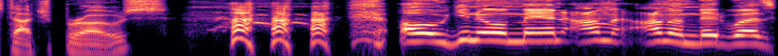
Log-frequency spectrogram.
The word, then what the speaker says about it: Dutch Bros: They don't like when you say Dutch brothers, it's Dutch bros.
